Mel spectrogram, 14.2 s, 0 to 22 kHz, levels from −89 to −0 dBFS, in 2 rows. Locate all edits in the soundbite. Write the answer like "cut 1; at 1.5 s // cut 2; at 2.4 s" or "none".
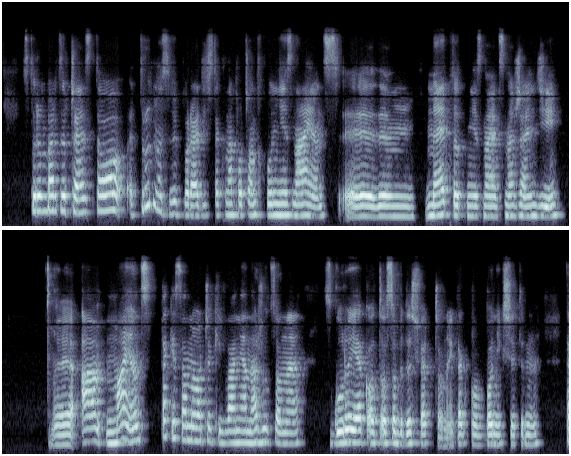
none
